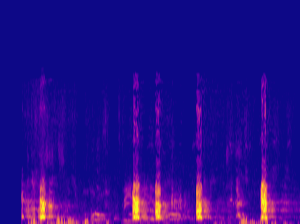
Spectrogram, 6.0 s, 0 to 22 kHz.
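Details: Border Collie at an agility pass test with the Tactichien club, 8 April 2017: five sharp, loud barks come at uneven intervals, mixed in with French speech from people around the course.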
